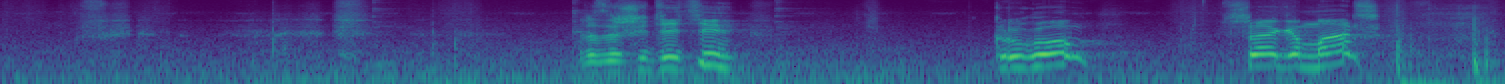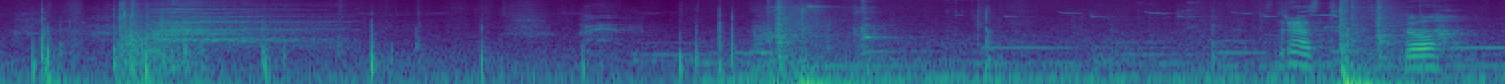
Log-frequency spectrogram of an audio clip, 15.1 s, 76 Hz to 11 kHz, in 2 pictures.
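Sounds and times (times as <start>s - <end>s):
shuffling: 5.8s - 14.0s
soft background music: 8.9s - 15.0s.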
